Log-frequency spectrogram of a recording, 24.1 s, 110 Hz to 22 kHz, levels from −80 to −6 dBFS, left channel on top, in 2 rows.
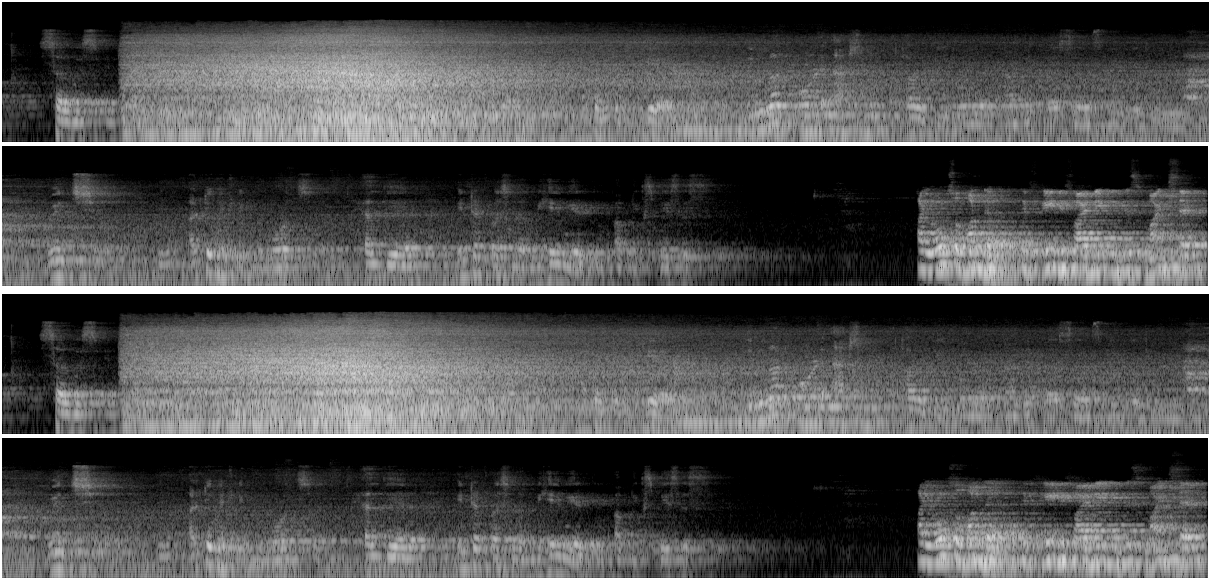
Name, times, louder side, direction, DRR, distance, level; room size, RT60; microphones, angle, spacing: voice 1, 0.1-1.9 2.4-5.3 5.8-11.6 12.2-13.2 13.6-19.1, equal, 10° right, 1 dB, 0.6 m, -35 dB
sound 1, 1.2-17.3, equal, 30° right, 1.1 m, -26 dB
voice 2, 21.2-24.0, left 1 dB, 35° left, -4 dB, 1.2 m, -26 dB
13.5 x 5.1 x 2.4 m, 2.8 s
head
